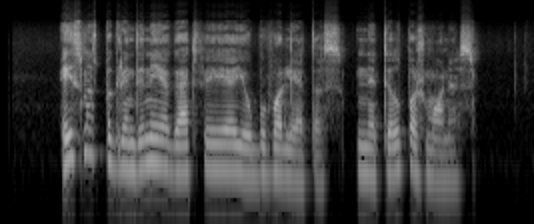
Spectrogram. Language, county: Lithuanian, Klaipėda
